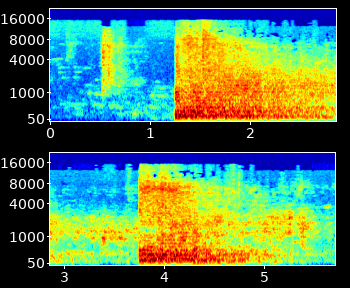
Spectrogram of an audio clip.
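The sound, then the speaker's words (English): Two loud, booming blasts from rockets fired from Lebanon striking northern Israel. Each hits suddenly and rolls off into a long rumbling decay, with the second arriving about two and a half seconds after the first. “rockets from Lebanon first, which is the first time we've seen rockets actually target the northern colonies of Israel. Here's a look at those rockets.”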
